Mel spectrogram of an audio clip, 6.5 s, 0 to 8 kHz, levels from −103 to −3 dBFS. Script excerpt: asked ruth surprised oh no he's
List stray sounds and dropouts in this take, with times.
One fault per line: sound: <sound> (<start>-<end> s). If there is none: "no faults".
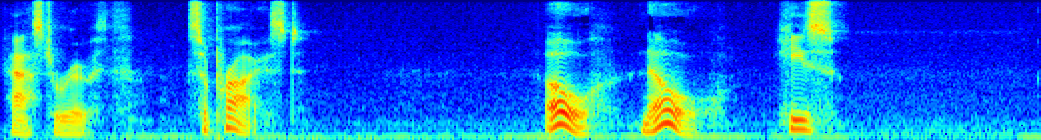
no faults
